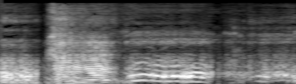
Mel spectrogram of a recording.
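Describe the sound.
A human voice imitates an English bulldog's noisy breathing, making a few drawn-out, raspy, snorting groans in a row.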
